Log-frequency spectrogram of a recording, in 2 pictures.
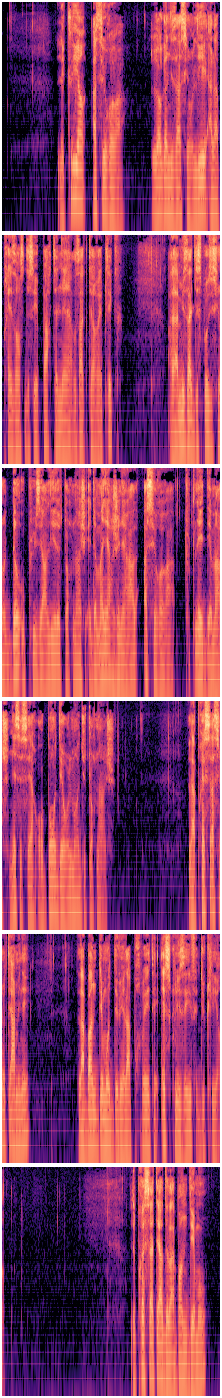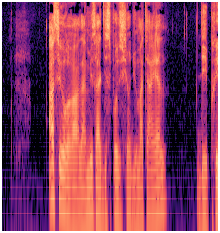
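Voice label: French, general; GoLocalise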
